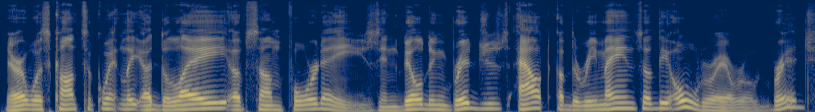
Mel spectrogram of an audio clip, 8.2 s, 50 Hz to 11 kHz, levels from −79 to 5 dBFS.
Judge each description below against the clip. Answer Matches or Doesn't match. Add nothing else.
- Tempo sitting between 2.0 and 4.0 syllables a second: Matches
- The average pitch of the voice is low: Matches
